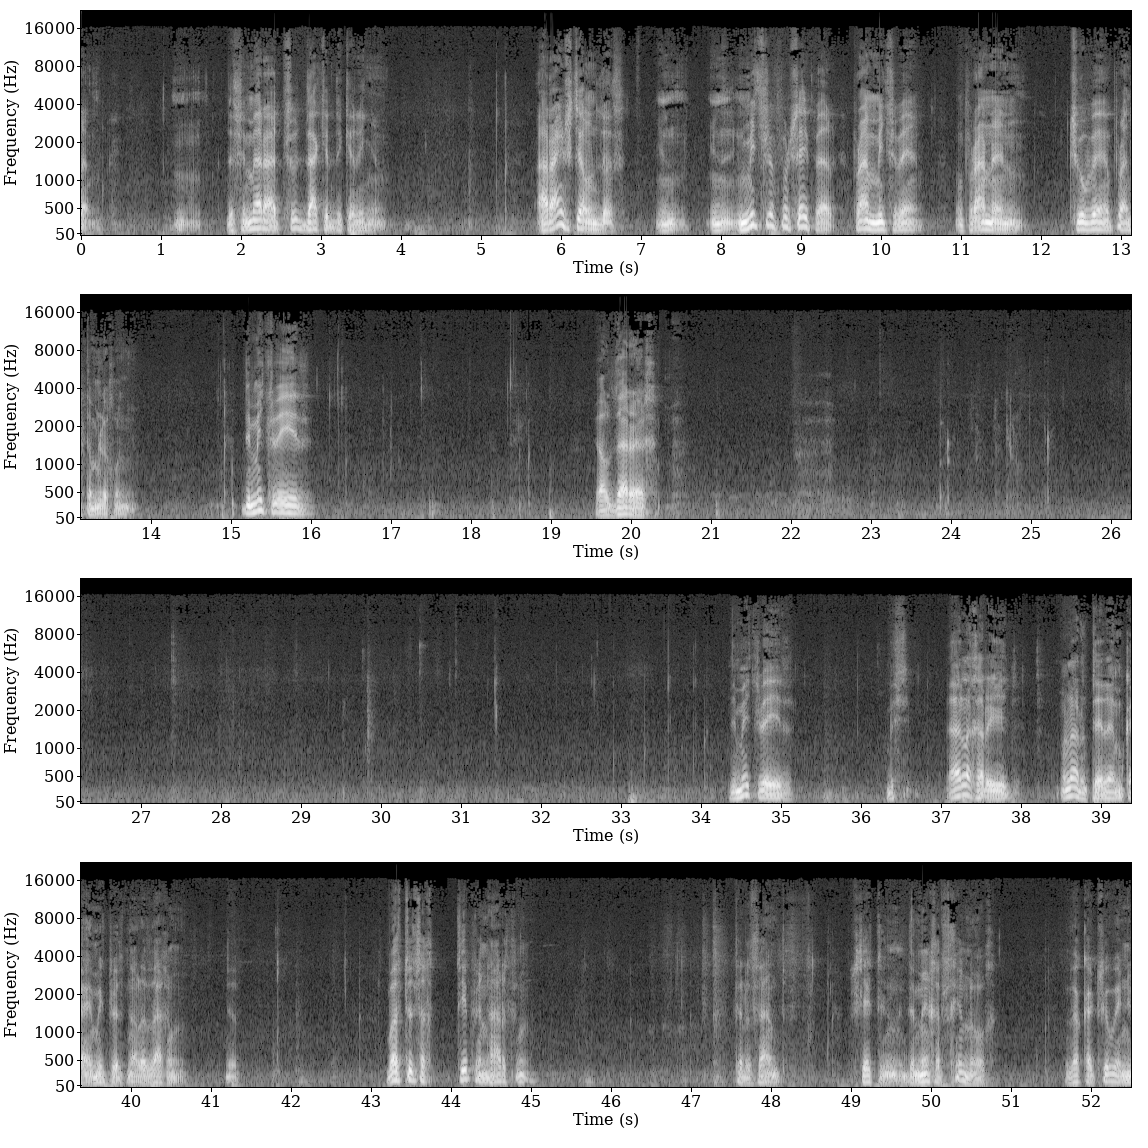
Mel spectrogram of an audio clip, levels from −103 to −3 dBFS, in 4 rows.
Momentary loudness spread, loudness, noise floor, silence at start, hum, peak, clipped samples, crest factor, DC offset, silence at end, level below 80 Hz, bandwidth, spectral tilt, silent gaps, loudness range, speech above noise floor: 21 LU; -17 LUFS; -51 dBFS; 0 s; none; 0 dBFS; under 0.1%; 20 dB; under 0.1%; 0 s; -44 dBFS; 15.5 kHz; -7 dB/octave; none; 9 LU; 35 dB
